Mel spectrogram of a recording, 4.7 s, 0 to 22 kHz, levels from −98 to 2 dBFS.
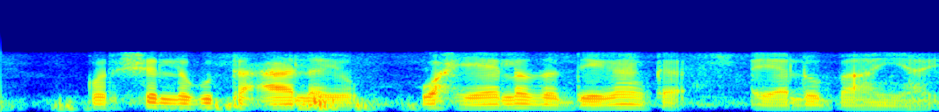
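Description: Nothing's technically wrong with this speech clip: it's ordinary telephone-band audio in G.711 mu-law, with the content tapering off around 3.7 kHz as that line format normally does.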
